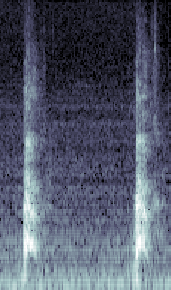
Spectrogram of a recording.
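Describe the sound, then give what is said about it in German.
A dog barks twice, two short sharp yaps spaced about a second and a half apart, clear against a quiet background. “Bier hast du nicht gern. Bist doch ein Hund, hast ein Glöpfer lieber.”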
